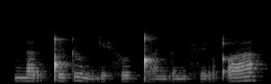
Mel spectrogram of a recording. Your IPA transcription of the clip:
n a r ǃ ʏ ʈ ʊ ŋ ɡ e h ʊ ɡ͡ǃ a ŋ ɡ ə ŋ h ʏ r qʼ a

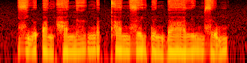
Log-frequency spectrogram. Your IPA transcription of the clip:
z ḭ˧˥ ə̯ ʔ a˨˩ ŋ h a˧ n ɣ ɨ˧ ŋ a˦˥ k̚ t̪ʰ a˧ n z ə˧ j ɗ ə˨˩ n ɗ aː˧ l ɨ˧ m z ə̰˧˥ m

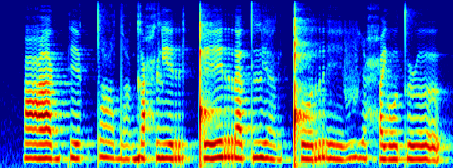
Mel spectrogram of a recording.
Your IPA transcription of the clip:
ʕ a ɡ k e ɡ tˤ i̤ dˤ e̤ ɡ ɨ ħ lʲ e r ǃ e r a t lʲ a̤ ɡ ǃʰ o r e̤ v i̤ ħ j o t ɹ ɵ

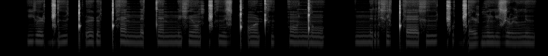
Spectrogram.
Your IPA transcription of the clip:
j ɨː ɭ ɡ͡ǁ ɨː ǃʼ ɨː ɽ ɨ ǃʰ ɛ̃ nː ɛ tː ɛ̃ː nː ɨ xʲ õː ǁʰ ɨː z ǃʼ õː ʈʰ ɨ kː õː ŋ͡ǃ ũ | nː ɨ r x ɛ lʲ ǃʰ ɛː x ɨː ǁ u ɡ͡ǁ ɛ ɭ ɡ ũ lʲ ɨ z o ɭ lː ɨ

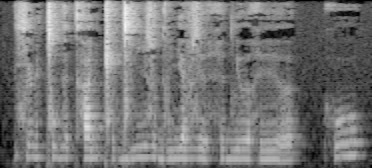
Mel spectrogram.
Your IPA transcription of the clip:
sʲ u ɳ ɪ ǀ u ɡ ɛ kʰ a nʲ ǁ ʊ ɡ͡ǀ iː z ʊ ɡ ɪ v nʲ a v z ɪː h ɪ ɡ lʲ ʊː ə̯ h ɪː ə̯ | h u

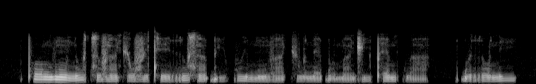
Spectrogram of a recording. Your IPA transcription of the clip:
pʰ oː˦ ŋ β ũ˦˨ n u˦˨ t͡s ʊ˨ v ã˨ t͡ʃ o˨ v ɪ˨ tʰ e˨ r u˦ s ã˨ ɓ iː˨ kʷ i˦˨ m ũ˨ β a˨ t͡ʃ u˨ n ɛ˨ ɓ ʊ˨ m ã˨ d͡ʒ iː˦ pʰ ɛ˦ m kʷ a˨ | ɓ ʊ˨ r o˨ n i˦

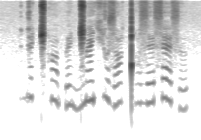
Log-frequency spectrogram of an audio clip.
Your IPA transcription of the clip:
ɡ ɛ˥˧ ǁʰ ɑ̃˥˩ p ɛ˥˩ ŋ͡ǁ æ̃˦˥ ç ʊ˥˩ z ɑ˥˧ ɡ͡ǃ ɑ˥˧ z ɛ˦˥ s æ˥˧ s ə˨˦

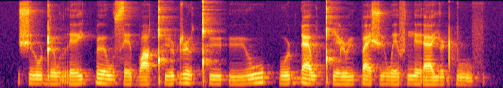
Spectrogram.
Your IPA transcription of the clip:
ʃ ɯ w ɖ ø w r e j k͡p ø w s e b ɑ ǃʰ y ɖ ɭ ɯ ǃʰ y ʔ y w | u ɖ ɗ æ w ǃʰ i ɭ y p æ ʃ y w e f n e ɾ æ j ɯ ɖ k͡p u f

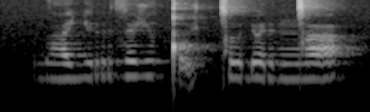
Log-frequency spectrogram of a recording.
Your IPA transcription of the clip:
ɡʱ a ʎ ɯ r z ə ʒ ɯ ǃ o̰ ʒ ǀ ɯ ɗ ɘ r ŋ͡ǀ a

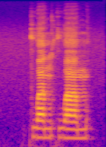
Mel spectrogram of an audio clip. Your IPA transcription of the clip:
k w a˧ n k w a˧ m

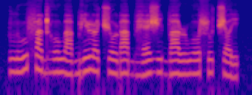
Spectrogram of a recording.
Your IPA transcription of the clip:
l u f a ɖʱ o w a b i ɭ ʌ t͡ʃ o u̯ ɽ a bʱ ɛ ʒ i b a ɹ w o ɬ u t͡ʃ ʌ i̯

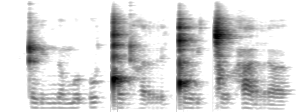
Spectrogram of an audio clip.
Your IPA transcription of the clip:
ʈ ɨ ɾʲ ɨ ŋ ɘ m u ʔ u ǃ ɨ ɖʱ ɐ r ɨ ǃ u ɾʲ ɨ ǀ u h a r ɐ

